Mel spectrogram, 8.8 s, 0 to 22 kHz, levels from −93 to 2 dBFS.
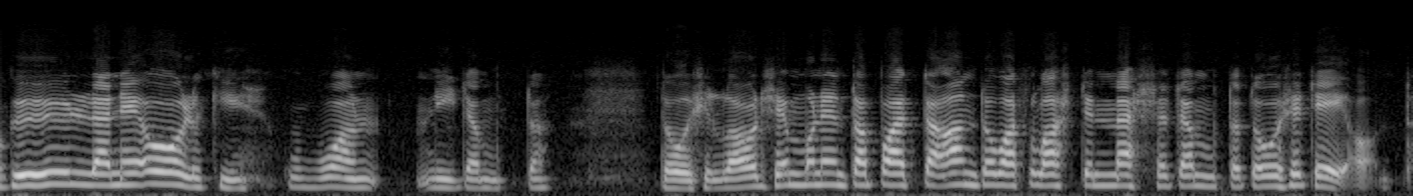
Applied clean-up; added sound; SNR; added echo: none; none; none; none.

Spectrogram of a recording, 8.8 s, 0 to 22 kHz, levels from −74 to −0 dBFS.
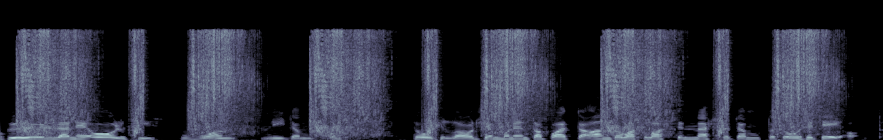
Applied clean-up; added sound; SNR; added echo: classical method spectral subtraction.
